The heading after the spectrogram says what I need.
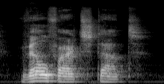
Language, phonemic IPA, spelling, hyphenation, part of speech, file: Dutch, /ˈʋɛl.vaːrtˌstaːt/, welvaartsstaat, wel‧vaarts‧staat, noun, Nl-welvaartsstaat.ogg
- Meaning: welfare state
